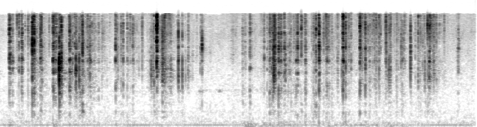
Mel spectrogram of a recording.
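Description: A utility knife blade scrapes and cuts crumbs from the edge of a solid light green bar of soap held in the fingers. The sound is a quiet, dense run of crisp, bright crunching and crackling scrapes in irregular bursts, with a faint steady low hum underneath.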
